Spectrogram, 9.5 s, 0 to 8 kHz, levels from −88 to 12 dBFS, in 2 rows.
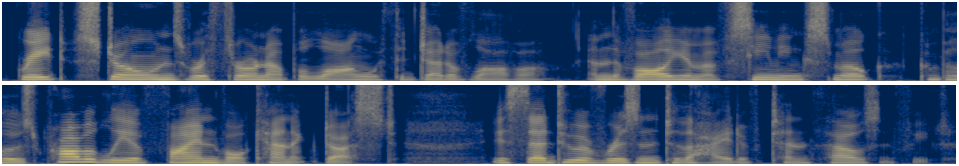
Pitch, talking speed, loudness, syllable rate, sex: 180 Hz, 220 wpm, -22 LUFS, 6.0 syllables/s, female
